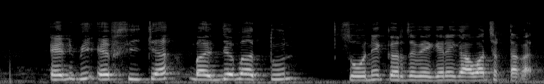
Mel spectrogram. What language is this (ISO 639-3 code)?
mar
